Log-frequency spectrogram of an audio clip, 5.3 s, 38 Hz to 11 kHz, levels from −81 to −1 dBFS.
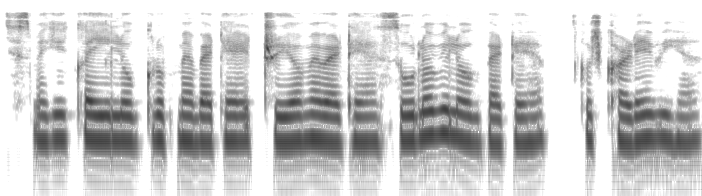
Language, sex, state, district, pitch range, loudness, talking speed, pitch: Hindi, female, Uttarakhand, Uttarkashi, 190-200 Hz, -28 LUFS, 240 wpm, 195 Hz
